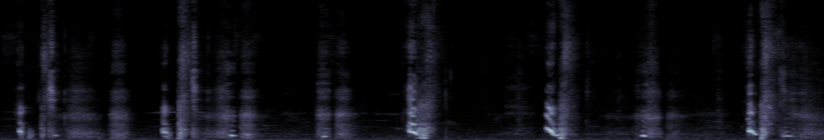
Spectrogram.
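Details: Rapid run of about eight forceful sneezes with quick gasping breaths between them; allergic sneezing fit in a person highly sensitive to pollen and dust, without allergy medication at hand.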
